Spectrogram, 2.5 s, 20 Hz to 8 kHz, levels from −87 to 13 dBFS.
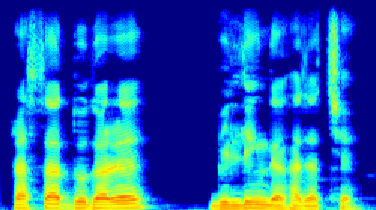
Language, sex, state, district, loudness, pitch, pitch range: Bengali, male, West Bengal, Cooch Behar, -14 LUFS, 120 Hz, 100-135 Hz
